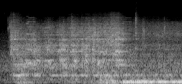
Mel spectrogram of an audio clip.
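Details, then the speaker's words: Ford 6.0L Powerstroke diesel started after maintenance with new fuel filters, oil filter and transmission fluid: starter whirs briefly, engine catches and settles into a steady, even low idle while fuel works through the system; clean healthy start. "Fire it right up. Let it run for a little bit, let the fuel kind of get through the system."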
